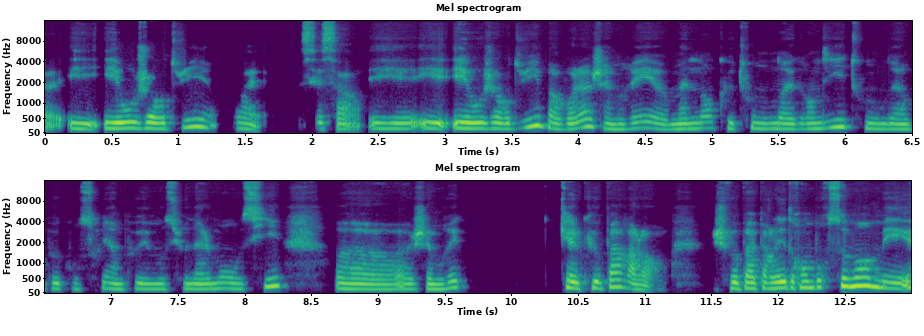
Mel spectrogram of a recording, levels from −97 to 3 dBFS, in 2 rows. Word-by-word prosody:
et 175 -2 0
et - - +10
aujourd'hui 190 +5 +2 0.2
ouais 180 -2 -5 0.3
c'est - - -5
ça 175 -2 -4
et - - -4
et 315 - +1
et 190 - +8
aujourd'hui, 185 +7 +2
bah 190 -8 -3
voilà, 175 +8 -1
j'aimerais, 180 -1 -4
heu, 160 - -6
maintenant 175 +4 -3
que 190 -1 -9
tout 180 - -10
le 180 - -4
monde 175 +1 -5
a 170 - -2
grandi, 180 +8 -3
tout 230 - -12
le - - -4
monde 165 0 -5
est - - -3
un 160 - -2
peu 175 +2 -6
construit 175 +2 -12
un 165 - -2
peu 170 +2 -8
émotionnellement 170 +1 -3
aussi, 245 +10 0 0.4
bah, 165 -3 -1
j'aimerais 165 +7 -1 0.7
quelque 200 -2 +2
part, 230 +3 0
alors, 150 -3 -5 0.3
je - - -1
ne - - +6
peux - - -8
pas 190 -1 +3
parler 195 +1 +5
de 205 - -1
remboursement, 225 +6 +6
mais, 200 -6 +3
180 Hz, 210 wpm, -21 LUFS, 170-205 Hz, 0.7 s, et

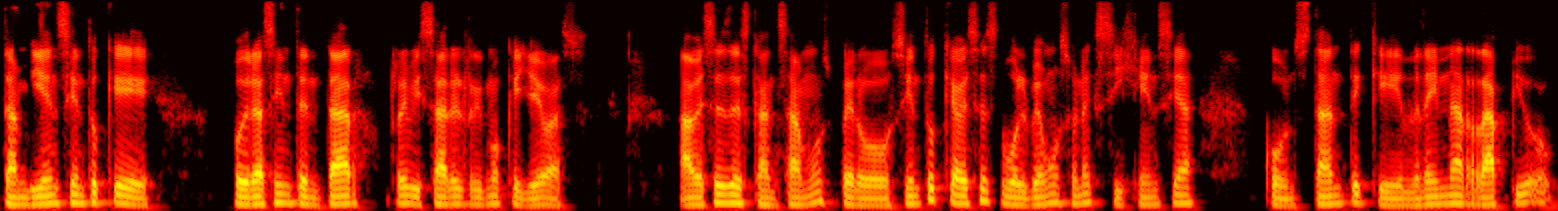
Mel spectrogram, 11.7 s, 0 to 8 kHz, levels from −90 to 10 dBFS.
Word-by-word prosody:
También 105 +3 +2
siento 125 +1 0
que 105 -7 +2 0.5
podrías 110 +2 +5
intentar 110 -2 +3 0.2
revisar 110 -2 +1
el 110 -1 0
ritmo 105 +2 -5
que 100 -4 -3
llevas. 95 +2 -3 0.7
A 95 - +3
veces 120 +5 +2
descansamos, 110 +2 -1
pero 95 -4 0
siento 110 +10 -2
que 140 - -1
a 120 - +6
veces 140 +7 0
volvemos 105 +2 -1
a 115 - -3
una 125 - -3
exigencia 115 -1 -5 0.5
constante 105 +6 -2
que 95 -8 -2
drena 105 +6 0
rápido 100 - 0
110 Hz, 135 wpm, -25 LUFS, 100-120 Hz, 0.7 s, a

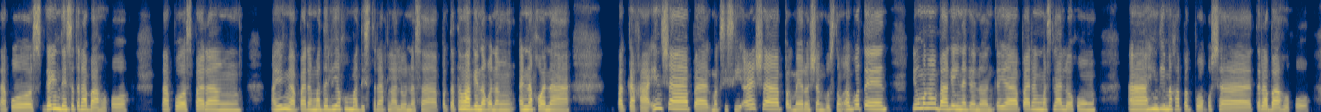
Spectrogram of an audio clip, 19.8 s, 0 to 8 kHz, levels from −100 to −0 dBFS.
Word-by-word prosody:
tapos 210 -1 -1
gayon 265 +5 +5
din 245 -2 +4
sa 245 - -2
trabaho 215 -6 +1
ko. 200 0 -3 0.5
Tapos 225 0 0
parang 215 -2 0 0.4
ayun 250 +4 +3
nga, 210 - +3
parang 220 +1 -1
madali 230 +2 +1
akong 250 +1 -2
ma-distract 215 -2 -3
lalo 205 0 -4
na 200 -2 -4
sa 190 -2 -3
‘pag 215 +1 -10
tatawagin 240 0 +5
ako 220 0 +2
ng 210 0 -1 0.2
anak 235 +2 +3
ko 225 -3 +3
na, 205 -2 +1 0.8
‘pag 220 0 -1
kakain 220 +7 0
siya, 270 -2 +4
‘pag 215 -3 0
mag-C-CR 225 +6 -4
siya, 255 -5 +2
‘pag 215 -4 -6
meron 210 0 -2
siyang 215 -2 -3
gustong 205 0 -7
abutin, 250 -1 +1 0.4
‘yong 315 - 0
mga 340 0 +2
bagay 250 -1 +3
na 235 -1 +1
gano’n. 205 -1 -3
Kaya 230 -2 +1
parang 240 0 0
mas 235 +1 -4
lalo 230 -1 -1
akong, 220 -2 -3 0.5
ah, 220 -1 +4
hindi 255 +2 +3
makapag-focus 235 -2 -4
sa 215 - 0 0.4
trabaho 220 -2 0
ko. 175 0 -8
225 Hz, 155 wpm, -23 LUFS, 210-245 Hz, 0.8 s, gayon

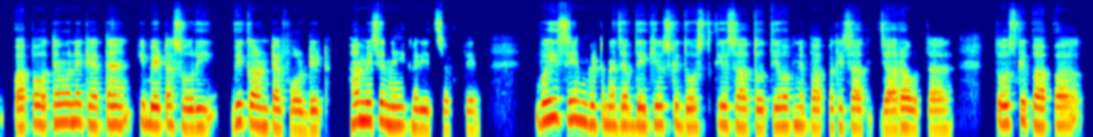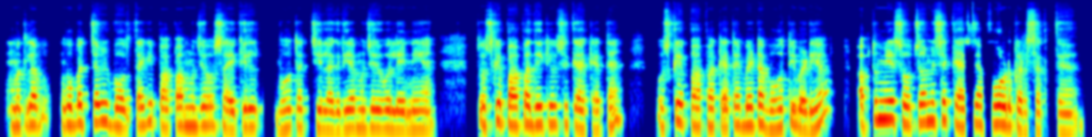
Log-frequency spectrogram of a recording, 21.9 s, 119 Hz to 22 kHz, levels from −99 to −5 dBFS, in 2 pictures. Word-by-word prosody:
पापा 180 +3 +1
होते 195 +2 +1
हैं - - +3
वो - - +3
उन्हें 215 0 +2
कहते 195 +1 +1
हैं 200 +6 +1
कि 210 - -2
बेटा 195 +1 +3
sorry 175 +6 +1 0.2
we 215 - +4
can't 185 -2 +2
afford 165 -2 -1
it. 165 - -2 0.2
हम 225 +1 +6
इसे 225 0 +3
नहीं 190 -1 +2
खरीद 170 -1 +1
सकते। 160 0 -7 0.6
वही 240 +3 +7
सेम 235 -2 +2
घटना 195 0 -2
जब 190 0 0
देखिए 185 +1 +1
उसके 195 0 -2
दोस्त 180 0 -2
के 195 -1 0
साथ 180 -2 -2
होती 170 +2 -1
है - - +2
वो 185 - +2
अपने 190 0 -4
पापा 175 0 -4
के 180 - -3
साथ 175 0 -1 0.2
जा 165 0 +2
रहा 180 +1 +3
होता 165 -1 -3
है, 165 0 -7 0.4
तो 200 - +4
उसके 205 +3 +1
पापा 180 - +2 0.4
मतलब 190 +7 0 0.2
वो 190 0 +2
बच्चा 205 +1 +1
भी 220 - +2
बोलता 175 +1 0
है 190 - 0
कि 220 - -2
पापा 180 +1 +1
मुझे 185 0 0
वो 190 - -1
साइकिल 175 0 0 0.2
बहुत 170 +3 -4
अच्छी 175 -1 -3
लग 160 -1 -1
रही 165 +2 -1
है 170 - +2
मुझे 170 0 0
वो 170 0 +1
लेनी 160 0 0
है। 160 +2 -4 0.4
तो - - 0
उसके 190 +4 +1
पापा 195 -1 +4
देखिए 195 +1 +1
उसे 195 0 -4
क्या 180 -3 0
कहते 160 -1 -5
हैं 235 - -4 0.4
उसके 180 +5 +1
पापा 180 -1 0
कहते 190 +2 -1
हैं, 190 - -3
"बेटा 190 +1 +3
बहुत 170 +1 -2
ही - - +2
बढ़िया। 170 - +1 0.3
अब - - +1
तुम 240 0 +6
यह 240 - +7
सोचो 210 -2 +1
हम 220 - +2
इसे 230 +1 +1
कैसे 185 +2 0
अफ़ॉर्ड 195 0 +3
कर 165 -2 +1
सकते 150 0 -7
हैं?" 145 0 -4
185 Hz, 245 wpm, -25 LUFS, 170-200 Hz, 0.6 s, वही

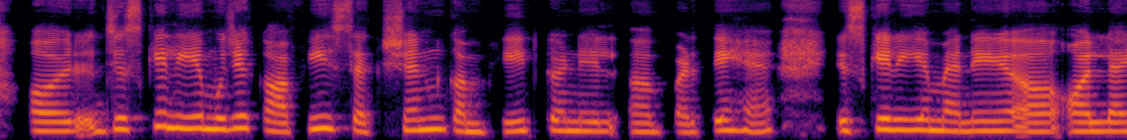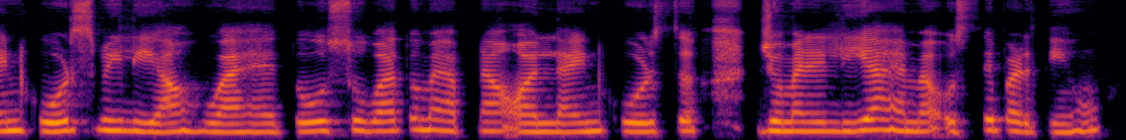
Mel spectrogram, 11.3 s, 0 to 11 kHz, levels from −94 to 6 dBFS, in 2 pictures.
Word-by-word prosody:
और 220 0 0
जिसके 265 +5 +1
लिए 285 -2 +5
मुझे 270 +1 +4
काफ़ी 220 +6 +2
सेक्शन 245 +1 0
कम्प्लीट 215 +3 -3
करने 225 -2 -1 0.2
अ, 205 0 -3
पड़ते 200 +4 0
हैं। 230 -1 -2 0.3
इसके 235 +3 +4
लिए 250 0 +3
मैंने 225 +1 +1
अ, - - +3
ऑनलाइन 215 +1 +2
कोर्स 220 +3 +2
भी 240 -1 +2
लिया 210 -3 0 0.2
हुआ 200 -2 0
है। 200 - -4
तो 215 +2 +1
सुबह 225 -1 -1
तो 255 +2 -7
मैं 245 -2 -1
अपना 220 0 -4
ऑनलाइन 205 +1 0
कोर्स 210 0 -1 0.5
जो 225 0 +4
मैंने 220 0 +1
लिया 215 +3 +1
है, 245 -3 0
मैं 215 0 0
उससे 220 +3 -3
पढ़ती 200 -4 -4
हूँ। 220 +3 -4
220 Hz, 190 wpm, -24 LUFS, 210-240 Hz, 0.5 s, लिए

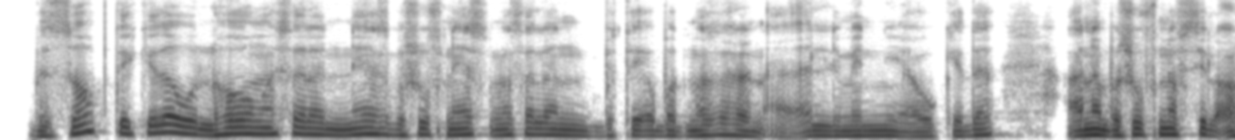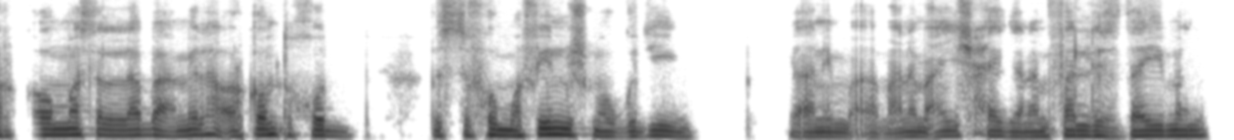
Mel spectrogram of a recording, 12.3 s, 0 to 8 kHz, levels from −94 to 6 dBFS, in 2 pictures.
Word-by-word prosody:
بالضبط 145 - -2
كده، 160 +4 +2
واللي 120 -6 +2
هو 140 +1 +4
مثلًا 135 -1 0
ناس 125 +3 +1
باشوف 120 +2 -4
ناس 125 0 -1
مثلًا 120 -2 -1
بتقبَض 105 -1 -4
مثلًا 105 -8 -2
أقَلّ 100 +1 -1
مني 105 -2 0
أو 90 0 -3
كده، 120 +7 -4 0.4
أنا 120 +4 +5
باشوف 120 +4 +1
نفس 130 -1 +1
الأرقَام 120 +5 +1
مثلًا 125 -2 +2
اللي 110 +1 +1
أنا 115 - 0
باعملها، 115 +3 0
أرقَام 120 +5 +3
تخُض، 110 -5 -1 0.4
بس - - -2
ف 125 - -4
هُم 110 -2 +5
فين؟ 130 +4 +6
مش 120 -2 +1
موجُودين. 95 -1 -1 0.5
يعني 90 0 -2
م - - -1
م 75 -3 -8
أنا 90 +4 -2
معاييش 95 +4 -2
حاجة، 100 -3 -2
أنا 90 0 -1
مفلِس 105 0 0
دايمًا. 110 +3 +2
110 Hz, 195 wpm, -23 LUFS, 100-125 Hz, 0.5 s, فين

